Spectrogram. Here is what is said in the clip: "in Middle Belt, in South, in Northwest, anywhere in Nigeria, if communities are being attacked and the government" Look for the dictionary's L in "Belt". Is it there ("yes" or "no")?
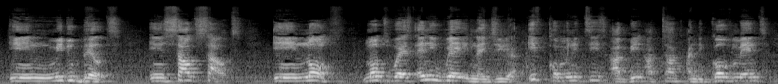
yes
